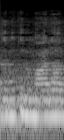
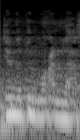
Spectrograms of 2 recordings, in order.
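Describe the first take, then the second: First: The popular wrong "المعلیٰ", like "ma-laa"; "المعلیٰ" without the u-a break or doubled l; mispronounced Mu'alla. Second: Careful "mu-alla" in "المعلیٰ"; correct Mu'alla. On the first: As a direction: say "المعلیٰ" as al-Ma'laa, single l. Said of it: "لوگ بولتے نہیں". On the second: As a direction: say "المعلیٰ" as al-Mu-'al-laa. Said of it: "صحیح تلفظ کیا ہے؟". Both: Shown as a demonstration.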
